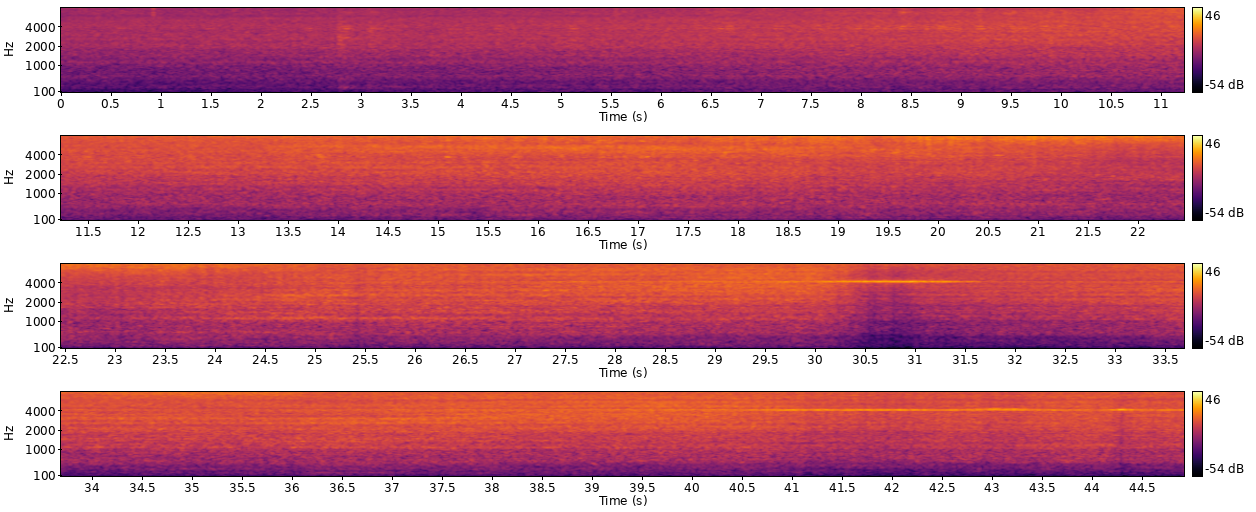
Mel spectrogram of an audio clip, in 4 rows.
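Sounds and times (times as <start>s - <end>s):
train wheels rumbling on rails: 0.1s - 44.9s
high wheel squeals: 13.6s - 27.5s, 29.9s - 31.9s, 40.5s - 44.9s.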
